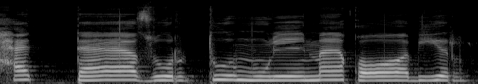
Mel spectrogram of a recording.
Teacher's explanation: یہ باریک را ہے کیونکہ اس سے پہلے زیر آ رہی ہے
